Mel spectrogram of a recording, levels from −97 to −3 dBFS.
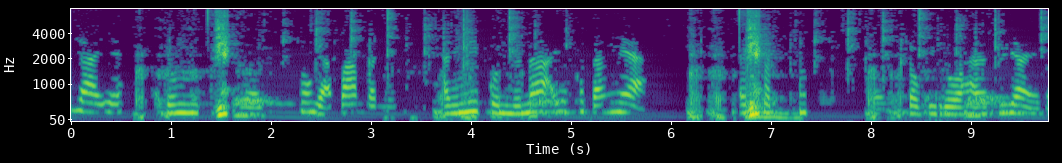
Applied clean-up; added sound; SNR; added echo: classical method spectral subtraction.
